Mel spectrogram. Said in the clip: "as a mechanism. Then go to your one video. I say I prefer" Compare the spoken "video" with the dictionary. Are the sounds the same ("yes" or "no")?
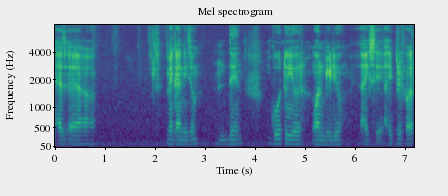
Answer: no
